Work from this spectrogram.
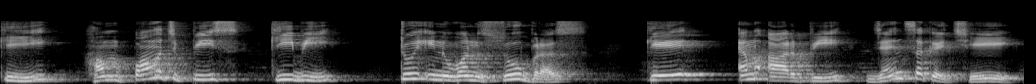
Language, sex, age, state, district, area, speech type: Maithili, male, 45-60, Bihar, Saharsa, urban, read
